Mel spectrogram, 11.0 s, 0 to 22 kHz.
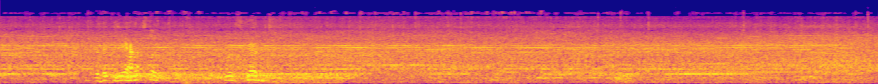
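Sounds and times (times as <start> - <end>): faint steady tones: 0.0 - 10.9
model train wheels whirring: 0.0 - 10.9.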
